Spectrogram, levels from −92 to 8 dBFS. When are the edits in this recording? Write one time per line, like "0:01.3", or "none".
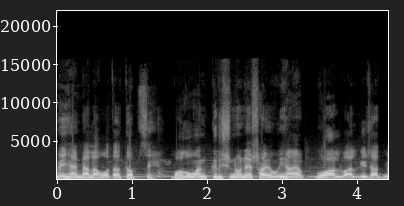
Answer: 0:01.5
